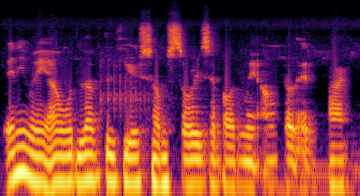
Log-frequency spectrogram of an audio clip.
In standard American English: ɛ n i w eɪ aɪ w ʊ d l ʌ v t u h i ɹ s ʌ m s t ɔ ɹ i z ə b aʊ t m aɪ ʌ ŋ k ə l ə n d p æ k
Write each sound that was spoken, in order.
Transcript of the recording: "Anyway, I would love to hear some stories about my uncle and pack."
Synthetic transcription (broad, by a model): ɛ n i w eɪ aɪ w ʊ d l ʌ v t u h i ɹ s ʌ m s t ɔ ɹ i s ə b aʊ t m aɪ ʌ ŋ k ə l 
